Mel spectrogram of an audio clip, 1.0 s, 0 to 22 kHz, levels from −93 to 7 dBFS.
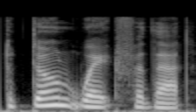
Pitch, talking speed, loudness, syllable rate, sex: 205 Hz, 305 wpm, -16 LUFS, 5.3 syllables/s, female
